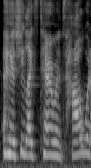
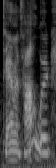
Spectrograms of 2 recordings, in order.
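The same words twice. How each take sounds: First: Said in the usual way. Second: High, disbelieving echo of the name; stunned double take on Terrence Howard; incredulous. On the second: Retold or imitated. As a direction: repeat the name as if you can't believe it. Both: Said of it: "I was like".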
